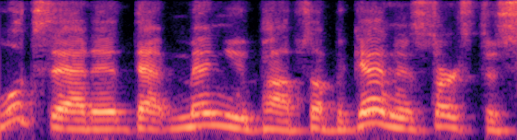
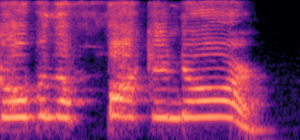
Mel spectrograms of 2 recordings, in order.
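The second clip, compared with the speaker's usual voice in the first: very high, strained mock shout; desperate yell; 13 semitones higher than usual. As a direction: act out frantic demanding at a locked door. Carl yells at the door.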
